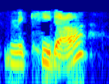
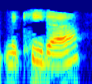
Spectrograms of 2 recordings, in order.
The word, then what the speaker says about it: Makeda: And my email is Makeda, and that's M as in Mary, A-K-E, D as in David, A, Makeda, at Makeda Pennycook. And my last name is spelled exactly as it sounds. Penny, P-E-N-N-Y, C-O-O-K with an E at the end.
